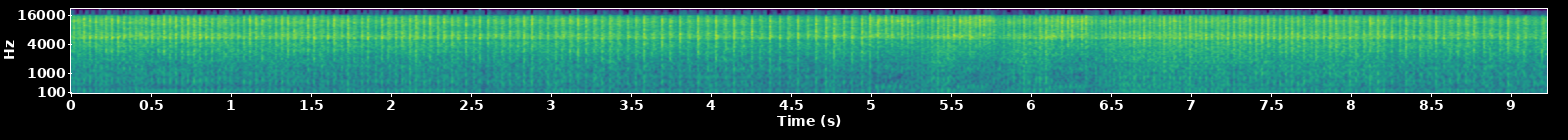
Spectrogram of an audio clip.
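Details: 150cc Velocity scooter back-yard find, new cable hooked up; rapid harsh popping with uneven patches and a mid-clip stumble, barely running; rough running.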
